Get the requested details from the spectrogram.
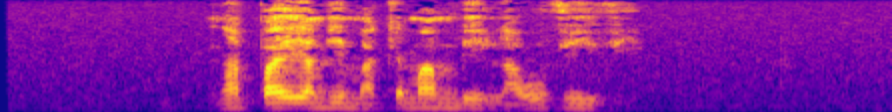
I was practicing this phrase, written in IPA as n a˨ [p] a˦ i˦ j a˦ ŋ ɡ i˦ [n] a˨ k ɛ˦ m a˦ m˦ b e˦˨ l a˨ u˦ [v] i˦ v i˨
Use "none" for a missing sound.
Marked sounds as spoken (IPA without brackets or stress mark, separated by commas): p, m, v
